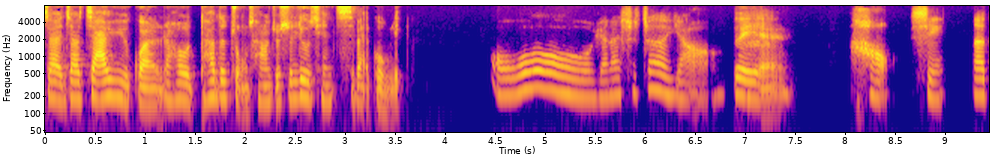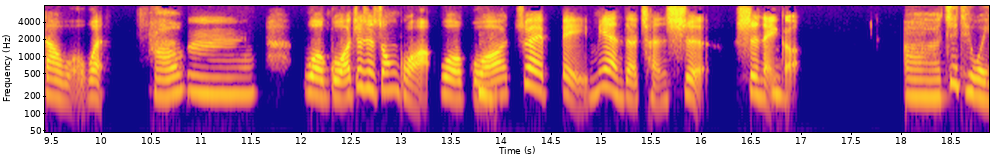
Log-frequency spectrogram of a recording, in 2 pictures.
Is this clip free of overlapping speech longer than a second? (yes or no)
yes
